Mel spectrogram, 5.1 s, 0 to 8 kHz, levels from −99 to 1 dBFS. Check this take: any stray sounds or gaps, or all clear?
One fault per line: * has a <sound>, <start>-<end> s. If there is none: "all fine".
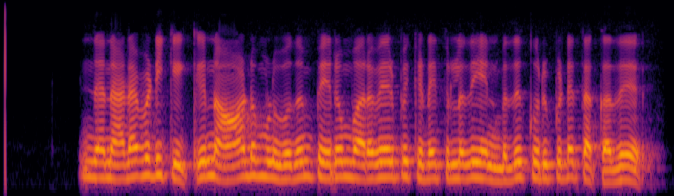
all fine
